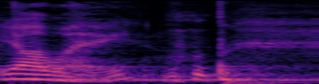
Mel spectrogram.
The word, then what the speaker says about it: Yahweh: do you know that when you correctly pronounce the consonants used in the sacred name it in fact does not allow you to close your lips or to use your tongue in fact if you perfectly pronounce the word Yahweh it will imitate the sound of inhalation and exhalation oh my god this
